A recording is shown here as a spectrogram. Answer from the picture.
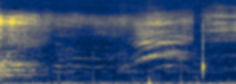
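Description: Music cuts off abruptly at the start, leaving a child's faint voice in the background and a single short tap about halfway through.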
